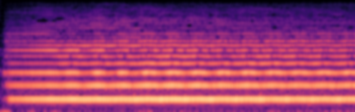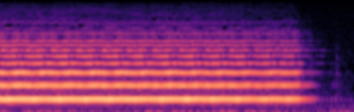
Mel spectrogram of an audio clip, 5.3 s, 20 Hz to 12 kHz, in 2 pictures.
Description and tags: violin arco vib G#3
violin arco vibrato
vibrato, violin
